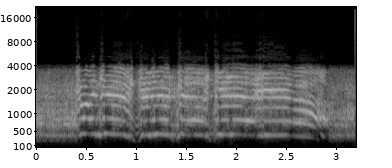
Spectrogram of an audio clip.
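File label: Russian damaged aa mood high, speech; War Thunder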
